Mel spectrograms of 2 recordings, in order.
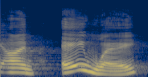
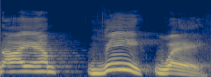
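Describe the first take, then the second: First: Said in the usual way. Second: "the" slowly leaned on, the word itself weighted; stress on THE. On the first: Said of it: "Jesus didn't say". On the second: Shown as a demonstration. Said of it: "He said".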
